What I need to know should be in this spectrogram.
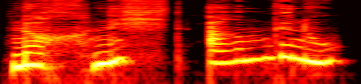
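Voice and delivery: high, slow, mocking bird voice; taunting sparrow. A narrator's reading. Sparrow mocking the ruined carter, high and slow. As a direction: sneer down at him like a spiteful little bird.

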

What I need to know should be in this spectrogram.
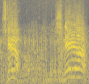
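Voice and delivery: urgent command. Acted. Ahab urges crew hauling him.

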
